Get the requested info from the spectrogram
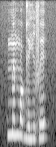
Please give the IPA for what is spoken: mɛ̃˦mɔ˦˨ ɡe˨ji˨fe˨˦

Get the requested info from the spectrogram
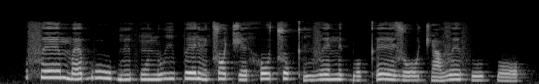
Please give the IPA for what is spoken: feː˦mɛ˨˦buː˦˨ bĩ˨fũ˨nβiː˦ pe˦ɾĩ˨t͡sɔ˦ t͡ʃe˨ ho˦t͡so˦ kʼi˨ve˦nɪ˦ ɡ͡bo˨kʼeː˦˨zoː˨ t͡ʃã˨ ve˦fuː˨ k͡po˨

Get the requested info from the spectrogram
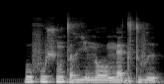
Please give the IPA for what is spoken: u˧fu˦ʃũ˦˨tə˧ ɣi˧noː˧ŋɛ˦˨ dɨ˦tvɨ˦

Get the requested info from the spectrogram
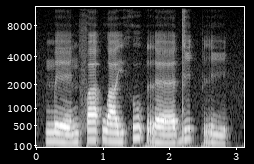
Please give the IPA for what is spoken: meː˩˦nfa˦˥ʔwa˧jhu˥˩ʔ rɛː˩˦ di˥˩t̚pri˨˩t̚

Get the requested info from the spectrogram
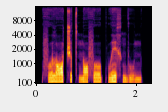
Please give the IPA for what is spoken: fʊ lɔt͡ʃʊt͡s nɔfoː kʷʼeːxŋɡun

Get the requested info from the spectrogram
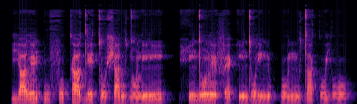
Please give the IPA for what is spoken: ja˧lɛ̃˦k͡pu˧ fo˦ka˦de˦ to˧ʃa˦ɾu˧ dɔ̃˨lĩ˧ɾĩ˦ | hĩ˧dɔ̃˦lɛ̃˦˨fɛ˨ kĩ˨˦do˦ ɾi˦˨nu˨ k͡po˨˦ nu˦˨da˨ ko˨˦jo˧

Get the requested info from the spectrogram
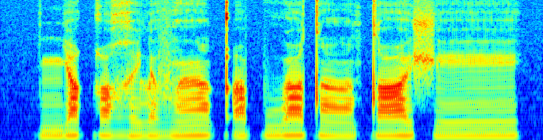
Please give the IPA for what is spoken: nʲæqo ʁilɐvɐ̃ːqʼæ puːtˤẽː tˤəːʃeː

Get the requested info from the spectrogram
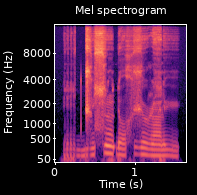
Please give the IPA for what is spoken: rʏdd͡ʒyslũ ɗoxʒø ɭãɾy

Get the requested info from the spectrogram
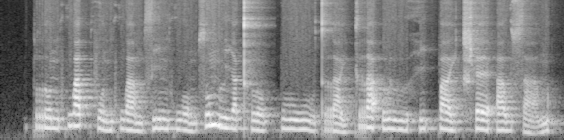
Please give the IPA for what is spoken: pro˧nkwa˥˩t̚fo˩˦n kwa˨˩msi˧n kwo˩˦mso˥˩mli˧a̯ kʰlo˨˩k̚ puː˧wuː˨˩tra˩˦j kra˥˩ʔlɯː˧hi˦˥ʔ pa˧jt͡ɕʰɛː˧ʔa˧w sa˩˦m

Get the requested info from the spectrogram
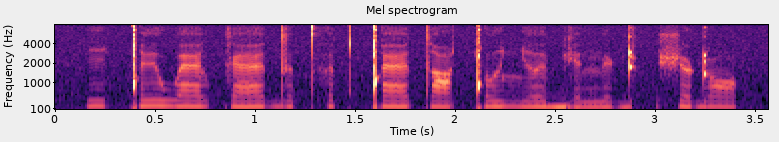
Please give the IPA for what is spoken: iǃɪ wælkæ dət̪ʰətǃæ tɑǃʊ ʎəɪ̯bʲæn̪ɪɖ | ʃɔɖɔ

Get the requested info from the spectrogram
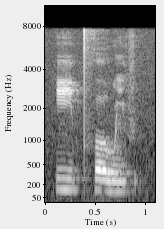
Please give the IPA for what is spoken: i pʰowĩf

